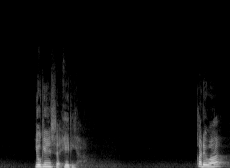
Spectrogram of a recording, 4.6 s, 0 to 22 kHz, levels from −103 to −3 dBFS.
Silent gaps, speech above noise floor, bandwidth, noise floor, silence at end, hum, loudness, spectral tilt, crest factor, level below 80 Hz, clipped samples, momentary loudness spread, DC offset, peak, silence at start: none; 57 dB; 9.4 kHz; -87 dBFS; 0.2 s; none; -31 LUFS; -6 dB/octave; 20 dB; under -90 dBFS; under 0.1%; 8 LU; under 0.1%; -14 dBFS; 0.7 s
